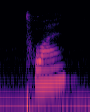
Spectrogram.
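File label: "tuan", chinese pinyin, second tone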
